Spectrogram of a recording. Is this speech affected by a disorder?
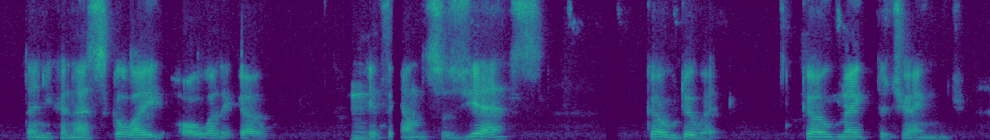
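Yes: motor neurone disease; terminal, no cure.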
